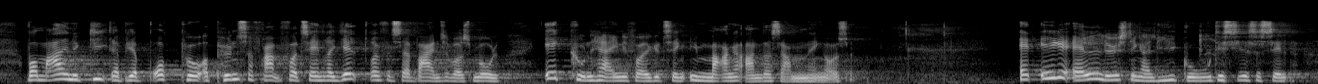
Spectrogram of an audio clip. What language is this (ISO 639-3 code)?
dan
